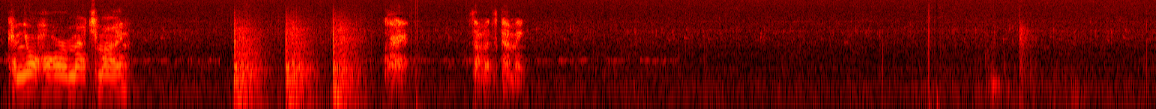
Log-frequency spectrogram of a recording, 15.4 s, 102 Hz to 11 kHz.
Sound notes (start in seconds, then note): 3.8 banging on door; 8.3 liquids bubbling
